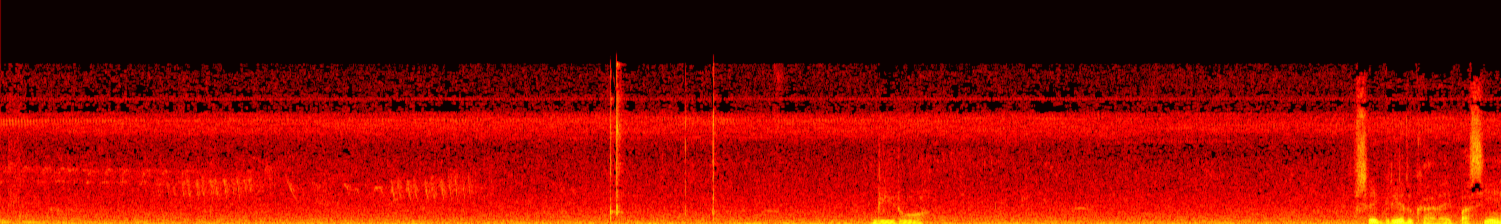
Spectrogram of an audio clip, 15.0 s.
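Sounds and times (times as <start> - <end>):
bird chirps: 0.0 - 5.9
steady background hiss: 0.0 - 15.0
sharp clicks: 6.0 - 7.3.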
